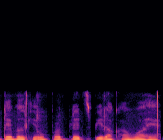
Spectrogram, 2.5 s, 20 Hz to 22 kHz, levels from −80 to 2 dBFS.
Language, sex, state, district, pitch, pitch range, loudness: Hindi, female, Arunachal Pradesh, Longding, 190 Hz, 180-195 Hz, -23 LUFS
